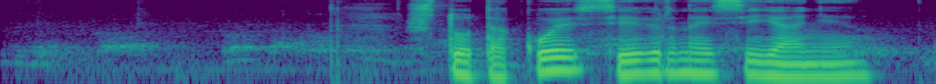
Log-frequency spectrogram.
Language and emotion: Russian, neutral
